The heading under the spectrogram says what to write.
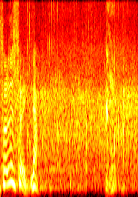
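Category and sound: crowd, audience clapping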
